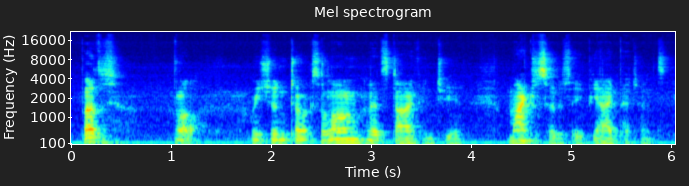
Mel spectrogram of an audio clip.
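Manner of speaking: ordinary talk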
